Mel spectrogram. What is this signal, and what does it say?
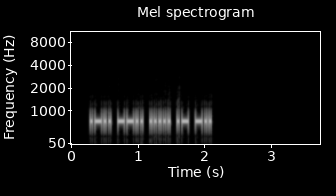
Morse code, heard as a keyed tone, about 36 wpm, 700 Hz. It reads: LZ5AD
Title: DXCC-100 Call Signs - 5 Characters - Repeated 2x - 35wpm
